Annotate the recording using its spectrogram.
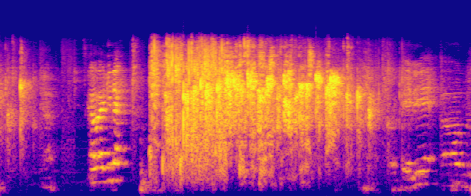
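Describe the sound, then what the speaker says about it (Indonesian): Classroom group applause, a burst of clapping lasting several seconds that rises abruptly, with a teacher speaking just before and after. "Kasih aplaus dulu."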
